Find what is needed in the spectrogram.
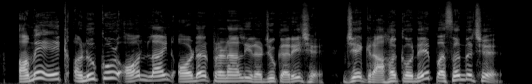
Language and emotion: Gujarati, happy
